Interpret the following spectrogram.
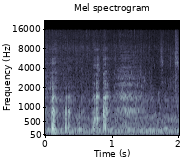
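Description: Seawater sloshing and dripping in a crevice between jetty rocks, with a few sharp splashes in the first second and a steady low drone underneath.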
